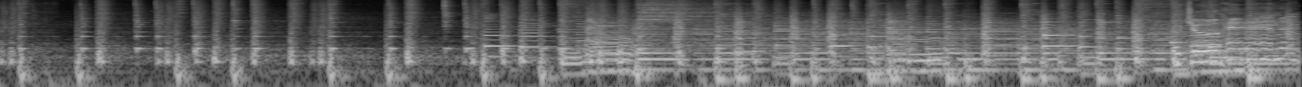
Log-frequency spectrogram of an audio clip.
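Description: A recorded gospel song by a well-known male singer, opening with crisp, rhythmic percussion hits before a full band swells in loudly partway through, carrying sustained melodic lines to the end.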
